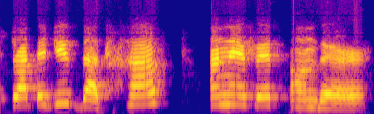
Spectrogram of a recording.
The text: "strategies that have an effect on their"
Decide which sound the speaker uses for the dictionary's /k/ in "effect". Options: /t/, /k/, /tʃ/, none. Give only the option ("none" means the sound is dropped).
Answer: none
